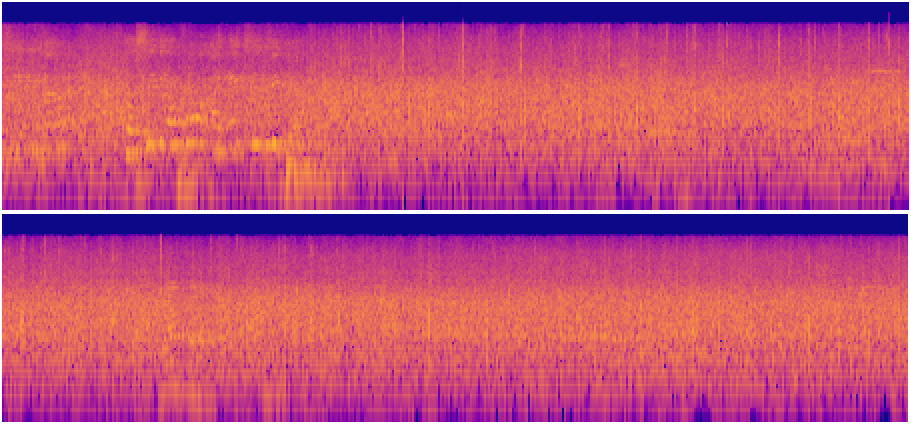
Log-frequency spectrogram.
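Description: Audience applauding: dense, steady clapping filling a large hall, with a few voices heard over it in the first three seconds.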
